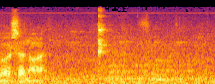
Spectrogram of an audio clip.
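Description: Wine glasses clink together.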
